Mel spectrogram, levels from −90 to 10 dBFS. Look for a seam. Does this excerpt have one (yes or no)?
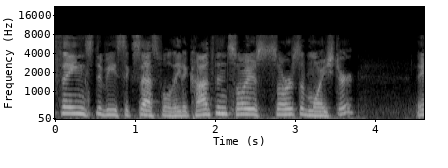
yes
